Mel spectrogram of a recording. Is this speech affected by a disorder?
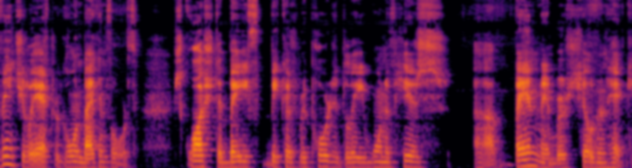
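Yes: cerebral palsy; reports speaking clearly.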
